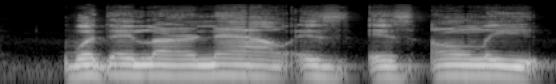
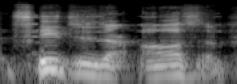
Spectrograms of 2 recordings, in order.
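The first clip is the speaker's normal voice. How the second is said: ordinary delivery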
